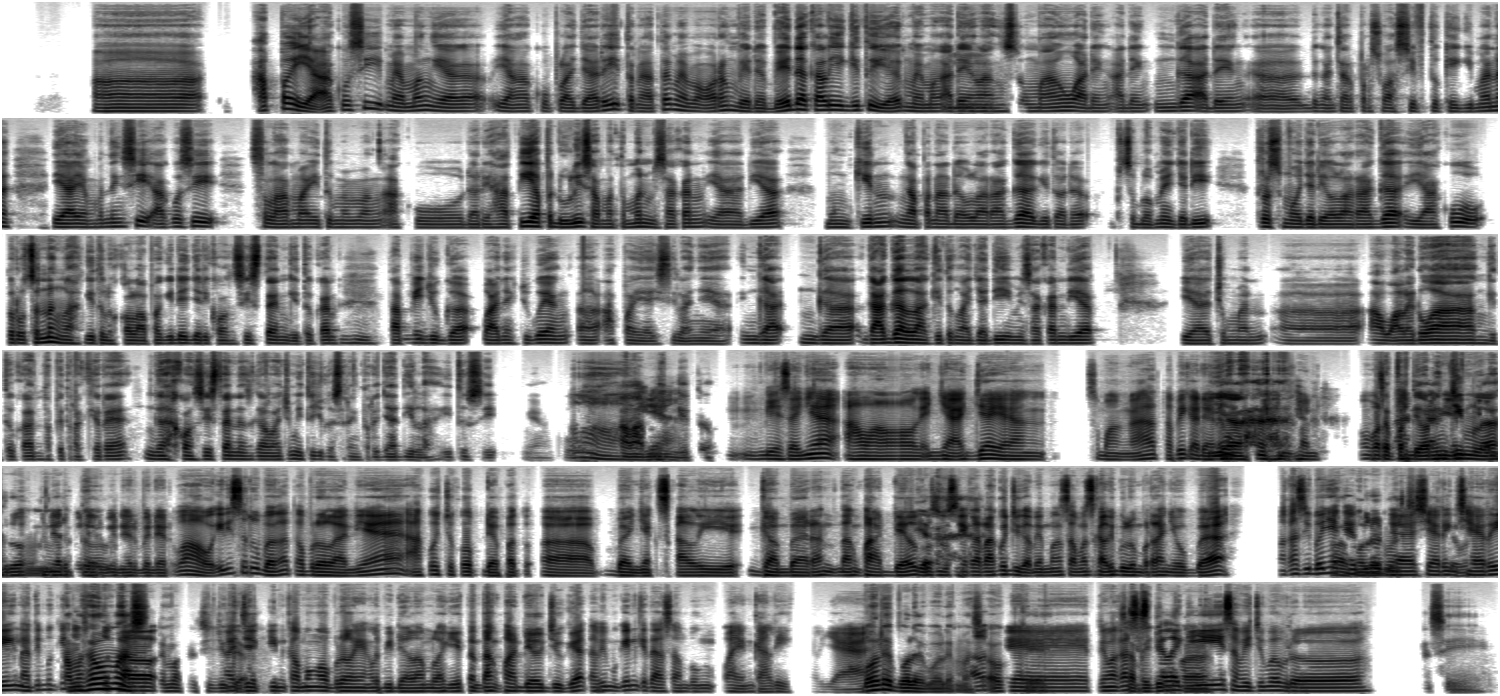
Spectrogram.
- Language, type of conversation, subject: Indonesian, podcast, Apa langkah pertama yang kamu lakukan saat ada orang yang ingin ikut mencoba?
- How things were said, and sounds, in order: tapping; laughing while speaking: "mempertahankan"; chuckle; chuckle; in English: "sharing-sharing"; unintelligible speech; other background noise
